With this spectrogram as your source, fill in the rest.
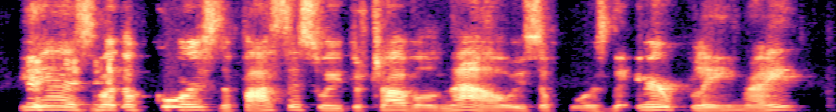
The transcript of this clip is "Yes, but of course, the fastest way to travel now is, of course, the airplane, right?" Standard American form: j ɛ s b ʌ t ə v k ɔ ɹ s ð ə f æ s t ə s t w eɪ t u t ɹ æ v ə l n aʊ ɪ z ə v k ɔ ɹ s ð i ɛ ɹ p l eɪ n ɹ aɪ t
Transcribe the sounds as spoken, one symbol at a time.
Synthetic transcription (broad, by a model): j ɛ s b ʌ t ə v k ɔ ɹ s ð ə f æ s t ə s t w eɪ t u t ɹ æ v ə l n aʊ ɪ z ə v k ɔ ɹ s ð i ɛ ɹ p l eɪ n ɹ aɪ t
